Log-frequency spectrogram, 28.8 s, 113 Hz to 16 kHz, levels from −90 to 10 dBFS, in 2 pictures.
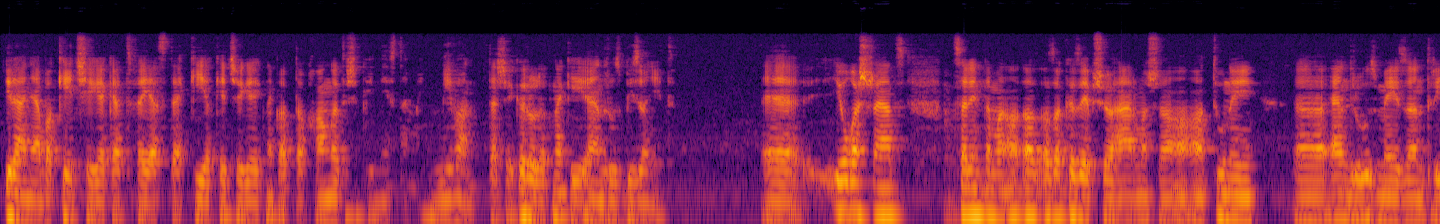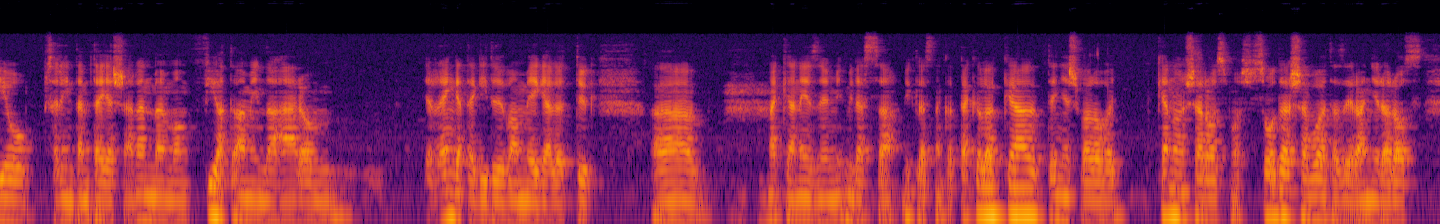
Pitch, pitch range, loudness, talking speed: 100 Hz, 95-110 Hz, -17 LUFS, 145 wpm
